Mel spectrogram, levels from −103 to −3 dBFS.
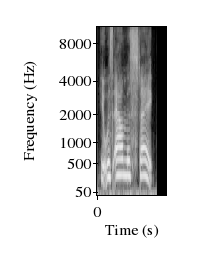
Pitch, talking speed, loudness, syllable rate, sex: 270 Hz, 175 wpm, -17 LUFS, 5.7 syllables/s, female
